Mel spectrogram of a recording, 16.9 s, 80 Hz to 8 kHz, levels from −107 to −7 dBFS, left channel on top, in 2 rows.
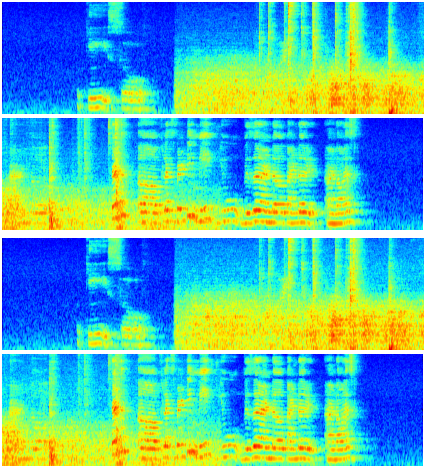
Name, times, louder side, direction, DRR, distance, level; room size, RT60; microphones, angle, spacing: voice 1, 1.7-2.8 5.5-6.1 8.6-9.4 10.6-15.5, right 1 dB, 20° right, -2 dB, 1.6 m, -31 dB
sound 1, 3.4-12.8, right 2 dB, 40° right, 1.3 m, -32 dB
sound 2, 5.1-7.2 7.7-9.6 9.8-10.2 10.5-11.1, left 1 dB, 30° left, 2.6 m, -29 dB
13.5 x 4.5 x 5.5 m, 0.72 s
head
